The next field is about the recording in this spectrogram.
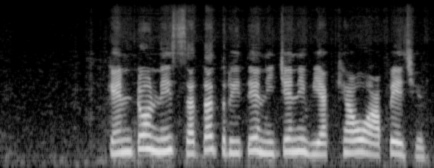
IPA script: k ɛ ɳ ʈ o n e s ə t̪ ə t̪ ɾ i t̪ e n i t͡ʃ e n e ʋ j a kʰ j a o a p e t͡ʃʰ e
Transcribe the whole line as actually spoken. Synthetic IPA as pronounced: k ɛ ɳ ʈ o n i s ə t̪ ə t̪ ɾ i t̪ e n i t͡ʃ e n i ʋ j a kʰ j a o a p e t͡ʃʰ e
